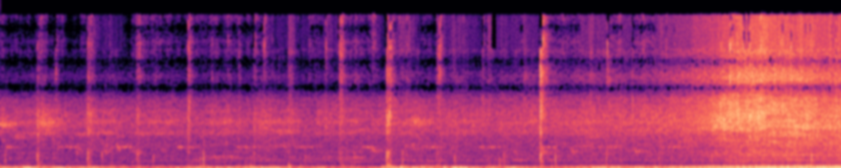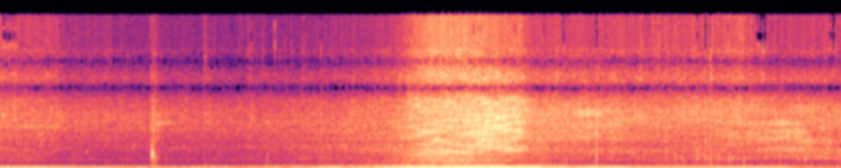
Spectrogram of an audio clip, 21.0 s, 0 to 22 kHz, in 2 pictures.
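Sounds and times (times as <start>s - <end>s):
vehicle engine passing: 5.3s - 21.0s.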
